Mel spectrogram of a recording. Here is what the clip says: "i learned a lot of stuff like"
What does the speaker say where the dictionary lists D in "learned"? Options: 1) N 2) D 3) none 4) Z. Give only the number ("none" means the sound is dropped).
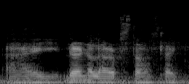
3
